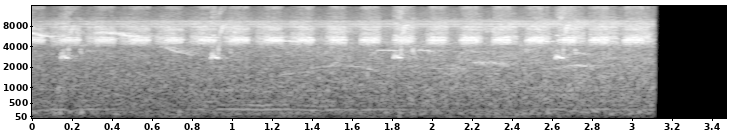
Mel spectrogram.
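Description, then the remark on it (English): A loud, shrill drone of cicadas pulses rapidly and evenly for about three seconds, with no voices, then cuts off abruptly. “the bumblebees collecting pollen, the flies doing their best to annoy you, and the shrill of the cicadas.”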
